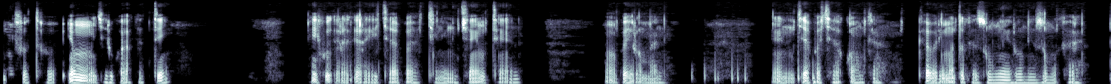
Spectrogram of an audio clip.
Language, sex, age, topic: Kinyarwanda, male, 25-35, finance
